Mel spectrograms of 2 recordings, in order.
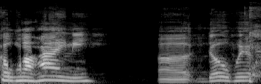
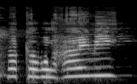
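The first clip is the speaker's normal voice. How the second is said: animated duck-style cartoon voice; 5 dB louder than usual. Asked to say the drink's name again, answering in a Daisy Duck voice. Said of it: "can you say that in Daisy Duck voice?".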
